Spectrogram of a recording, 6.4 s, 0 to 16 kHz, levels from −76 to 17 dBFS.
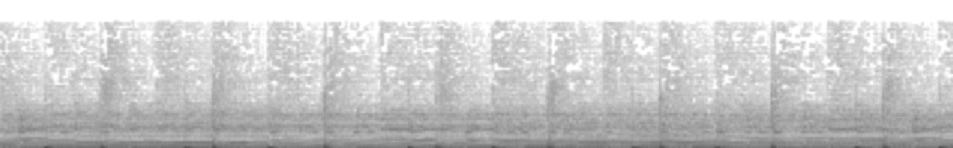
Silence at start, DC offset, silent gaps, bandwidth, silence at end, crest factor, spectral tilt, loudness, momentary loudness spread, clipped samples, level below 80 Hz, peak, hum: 0 s; under 0.1%; none; 14 kHz; 0 s; 18 dB; -5.5 dB/octave; -23 LUFS; 3 LU; under 0.1%; -28 dBFS; -4 dBFS; none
